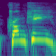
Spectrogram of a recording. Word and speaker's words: Krahnke: So moving on to the issue at hand, that is brought to us by writer Larry Hama, artist Andrew Krahnke, rhymes with donkey, colorist Francesco Segala, with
